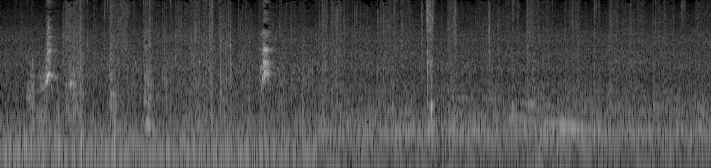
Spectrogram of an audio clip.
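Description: Plastic potting-mix bag being handled, giving a few sharp crinkles and rustles, the strongest about half a second and two and a half seconds in. A bird calls faintly in the background with a few falling notes near the end.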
